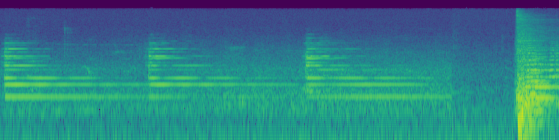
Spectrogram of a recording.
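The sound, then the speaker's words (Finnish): The bell of Turku Cathedral in Finland tolls slowly, each strike leaving a rich, humming ring that lingers before the next, ending with a sharper, louder clang. No voices are heard. “siellä me sitten saadaan netin välityksellä Yleisradion välittämänä suoraan tunnelmat sieltä Brinkkalan talon parvekkeelta ja tuomiokirkon kellon kumahdukset kajahtelee siellä sitten kilvan roomalaisten kirkonkellojen kanssa.”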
